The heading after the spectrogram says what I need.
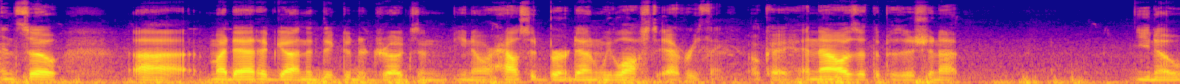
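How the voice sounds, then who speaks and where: A man's fairly low-pitched voice with vocal fry, a fairly quick pace and long, frequent pauses. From US Midwest, Indiana. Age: 20s. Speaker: entrepreneur, business coach. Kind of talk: casual personal story to camera, unscripted. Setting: outdoors in a park, on a bench. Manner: halting, frequent fillers and repeats.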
